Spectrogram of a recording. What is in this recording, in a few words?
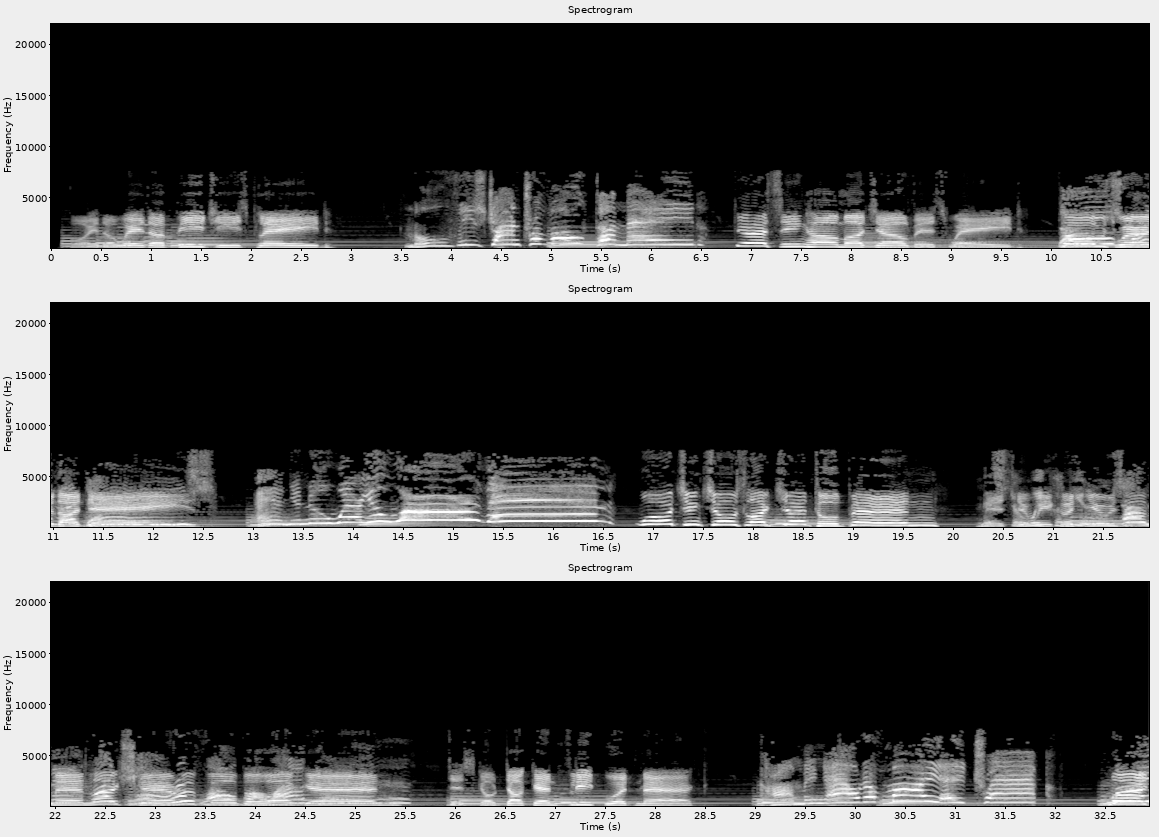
sax medley; lisas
